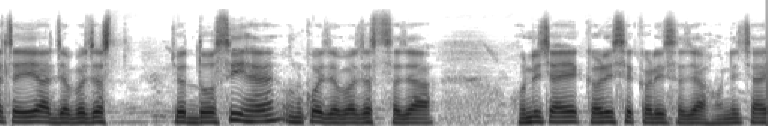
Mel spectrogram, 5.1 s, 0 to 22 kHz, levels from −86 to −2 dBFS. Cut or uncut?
uncut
